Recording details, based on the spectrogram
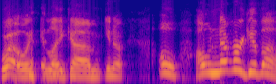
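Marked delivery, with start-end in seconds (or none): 1.9-2.8 very high, hopeful, earnest anime heroine voice. Asked to show their anime voice, hopeful, earnest anime-girl voice. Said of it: "I like to do my anime voice. ... just the very hopeful or like earnest".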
